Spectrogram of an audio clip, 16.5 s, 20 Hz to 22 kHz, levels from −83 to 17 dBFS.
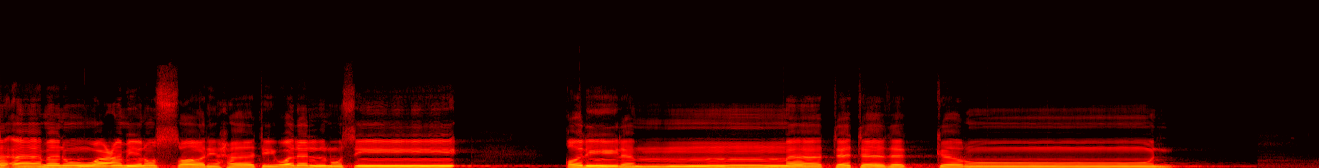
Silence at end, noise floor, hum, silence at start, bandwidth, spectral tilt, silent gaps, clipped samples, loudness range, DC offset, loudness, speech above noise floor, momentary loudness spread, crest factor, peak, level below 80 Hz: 1.5 s; -63 dBFS; none; 0 s; 10 kHz; -7.5 dB/octave; none; under 0.1%; 5 LU; under 0.1%; -24 LUFS; 39 dB; 7 LU; 12 dB; -12 dBFS; -74 dBFS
